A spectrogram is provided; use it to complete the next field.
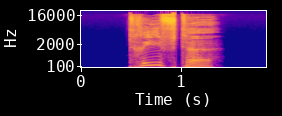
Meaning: inflection of triefen: 1. first/third-person singular preterite 2. first/third-person singular subjunctive II
- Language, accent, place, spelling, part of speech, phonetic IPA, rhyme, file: German, Germany, Berlin, triefte, verb, [ˈtʁiːftə], -iːftə, De-triefte.ogg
